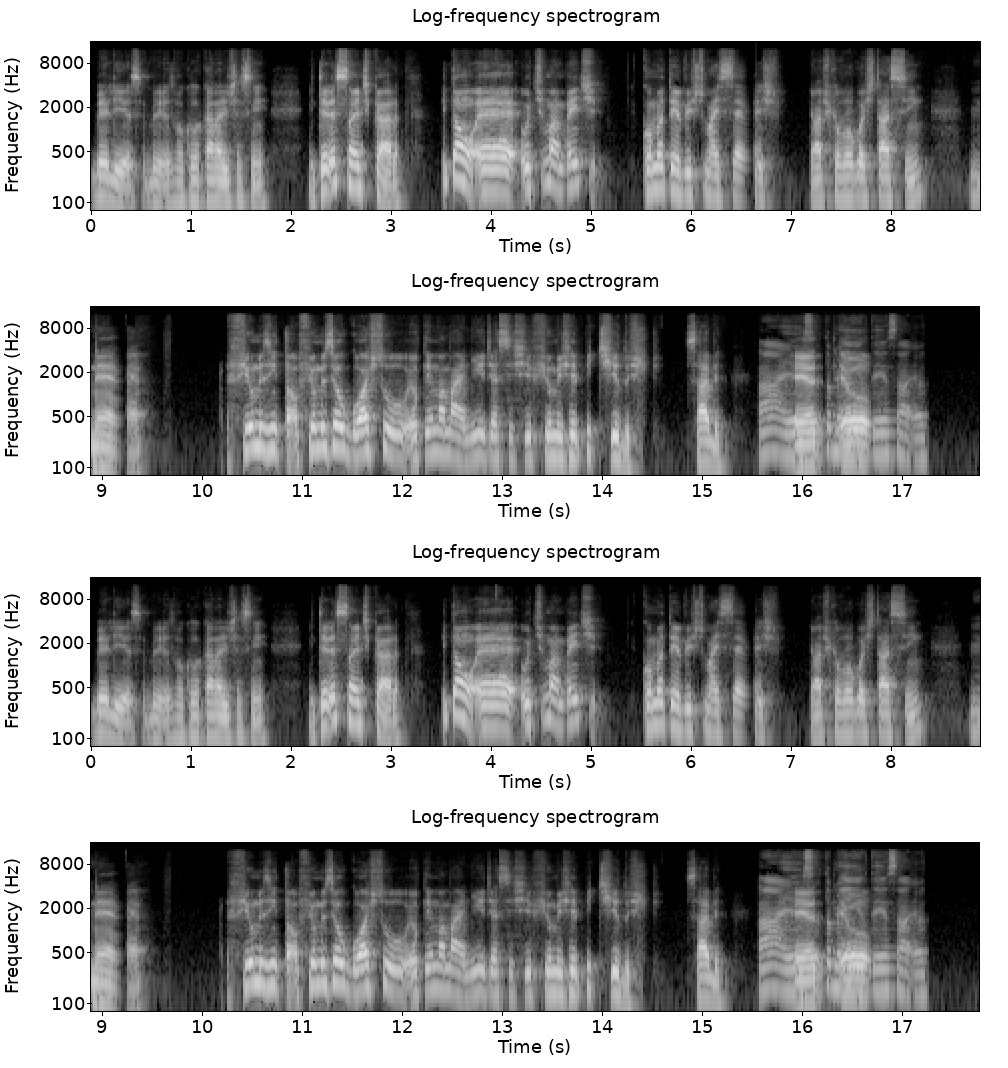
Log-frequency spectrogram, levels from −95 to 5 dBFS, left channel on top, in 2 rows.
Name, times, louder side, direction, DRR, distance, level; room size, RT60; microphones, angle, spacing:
voice 1, 0.0-1.7 2.2-3.1 3.5-5.1 5.5-6.8 7.2-8.3 8.9-9.4 10.2-14.4 14.8-15.2 15.9-16.7, left 2 dB, 25° left, 0.5 m, -20 dB
voice 2, 8.8-9.1 15.6-17.3, right 1 dB, 20° right, 4.1 m, -28 dB
head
